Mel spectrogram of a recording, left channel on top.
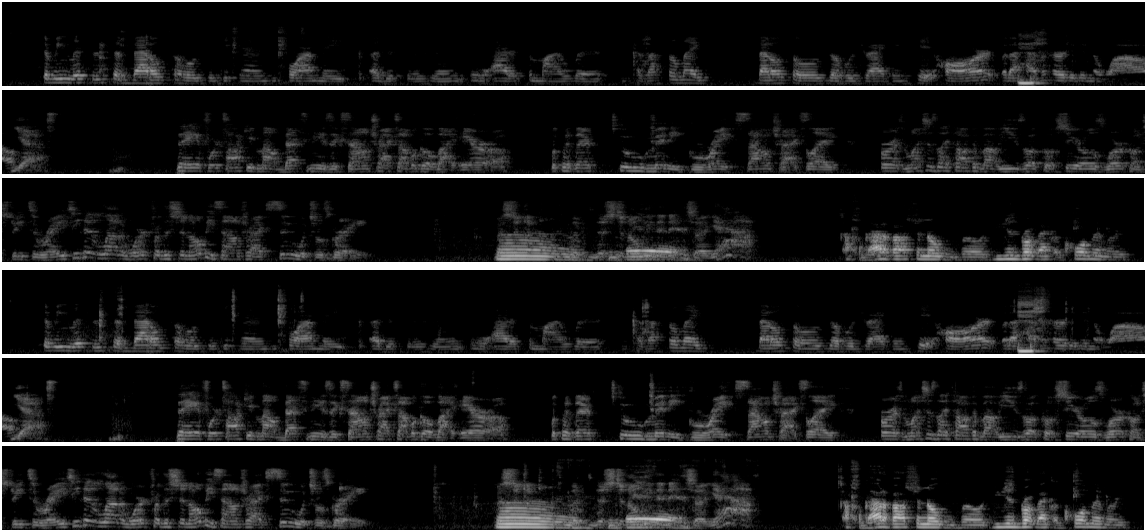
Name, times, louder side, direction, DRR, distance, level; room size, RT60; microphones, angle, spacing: voice 1, 0.4-6.0 6.3-7.0 7.6-11.6, equal, 20° left, 0.7 m, -42 dB
voice 2, 11.5-12.0 13.2-16.5 17.0-19.9 20.2-26.6 27.8-28.2 28.5-30.4, right 4 dB, 30° right, 0.5 m, -41 dB
voice 3, 27.8-28.7 28.9-29.7 31.2-34.1, right 5 dB, 80° right, 0.4 m, -27 dB
3.0 x 2.1 x 3.5 m
head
